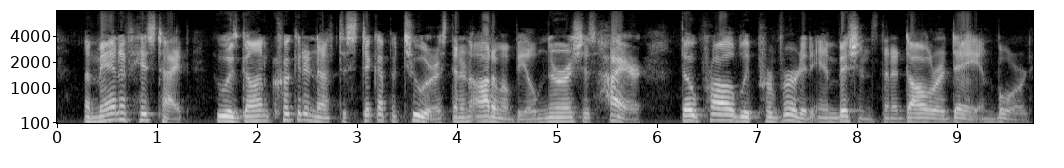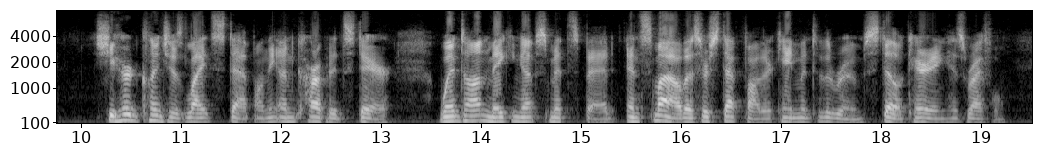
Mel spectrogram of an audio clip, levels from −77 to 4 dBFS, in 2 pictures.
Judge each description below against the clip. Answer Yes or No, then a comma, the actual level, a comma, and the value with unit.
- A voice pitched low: Yes, low, 115 Hz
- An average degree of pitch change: Yes, average, 3.9 semitones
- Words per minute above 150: Yes, average, 185 wpm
